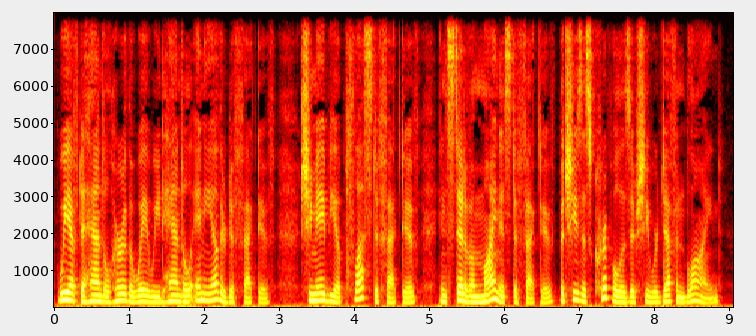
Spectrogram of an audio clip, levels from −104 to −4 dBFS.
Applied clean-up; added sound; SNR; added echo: none; none; none; none.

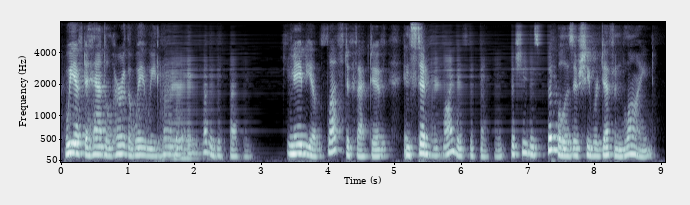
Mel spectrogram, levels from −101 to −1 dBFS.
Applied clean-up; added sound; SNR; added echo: neural mask model DeepFilterNet 3.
